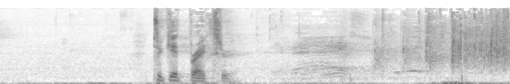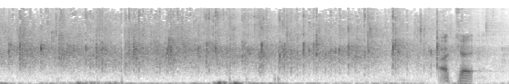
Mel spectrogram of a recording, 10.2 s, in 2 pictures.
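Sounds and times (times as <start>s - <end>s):
speech: 1.6s - 2.4s, 9.5s - 10.0s
enthusiastic audience clapping: 3.6s - 10.1s.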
